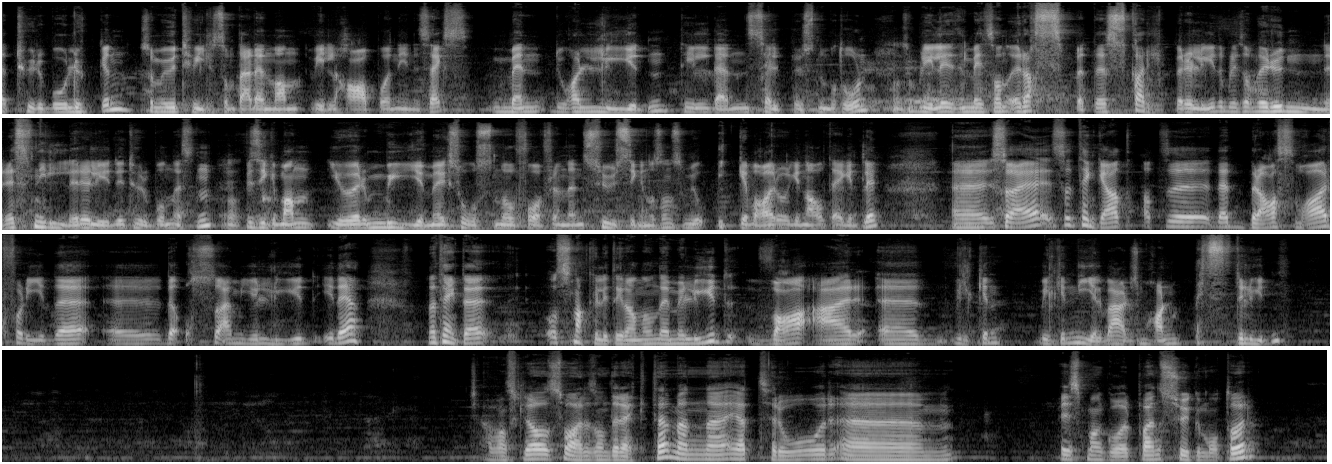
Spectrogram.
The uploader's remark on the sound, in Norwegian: Vi tar turen til Porsche Festival 2023 og lager live podcast fra Rudskogen med 10.000 besøkende. Med oss i paddock.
